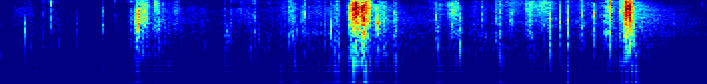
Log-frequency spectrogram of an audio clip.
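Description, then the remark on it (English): Two sheets of paper glued together are ripped apart: crackling rips coming in a series of sharp bursts with a few louder tearing surges and no voices. “these two bits of paper that have been glued together have to be ripped apart.”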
